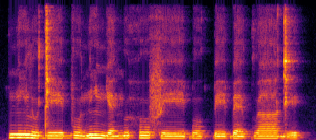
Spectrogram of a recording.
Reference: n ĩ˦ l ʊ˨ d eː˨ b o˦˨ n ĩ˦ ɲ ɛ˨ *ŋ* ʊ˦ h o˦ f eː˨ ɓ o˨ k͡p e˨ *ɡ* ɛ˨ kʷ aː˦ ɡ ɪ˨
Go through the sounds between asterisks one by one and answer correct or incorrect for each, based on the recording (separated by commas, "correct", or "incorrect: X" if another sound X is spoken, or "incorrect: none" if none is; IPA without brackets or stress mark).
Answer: correct, incorrect: ɓ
